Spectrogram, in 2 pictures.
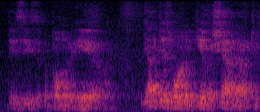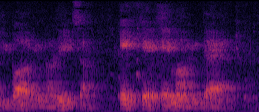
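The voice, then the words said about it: Put-on Italian accent. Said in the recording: “kind of with that Italian accent ... I gave my best Italian accent”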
